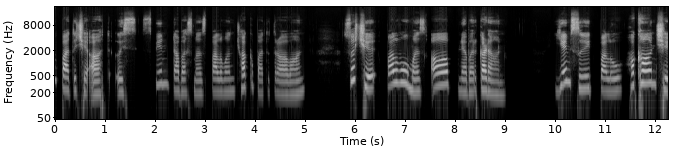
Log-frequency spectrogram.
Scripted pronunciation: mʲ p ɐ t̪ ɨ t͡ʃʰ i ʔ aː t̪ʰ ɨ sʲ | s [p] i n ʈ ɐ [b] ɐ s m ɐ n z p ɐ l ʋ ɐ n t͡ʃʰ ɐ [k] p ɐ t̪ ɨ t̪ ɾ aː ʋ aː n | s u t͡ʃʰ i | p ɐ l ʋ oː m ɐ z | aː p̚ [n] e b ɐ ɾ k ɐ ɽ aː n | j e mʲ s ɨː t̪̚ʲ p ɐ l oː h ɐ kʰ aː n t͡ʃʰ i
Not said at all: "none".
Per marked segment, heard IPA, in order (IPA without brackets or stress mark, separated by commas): p, b, k, n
